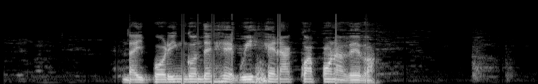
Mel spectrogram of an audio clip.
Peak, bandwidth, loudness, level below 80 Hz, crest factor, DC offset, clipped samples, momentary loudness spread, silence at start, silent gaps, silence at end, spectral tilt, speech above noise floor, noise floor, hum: 0 dBFS; 10.5 kHz; -14 LUFS; -42 dBFS; 16 dB; under 0.1%; under 0.1%; 5 LU; 1.2 s; none; 0.6 s; -7 dB/octave; 50 dB; -63 dBFS; none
